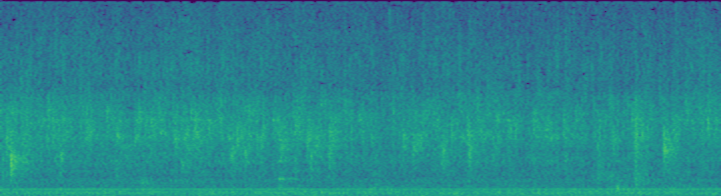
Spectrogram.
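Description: Pieces of chōjifu (wheat gluten) frying in a shallow layer of rice oil in a pan: a steady sizzle with light crackling.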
